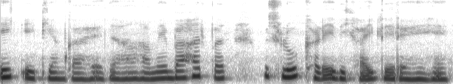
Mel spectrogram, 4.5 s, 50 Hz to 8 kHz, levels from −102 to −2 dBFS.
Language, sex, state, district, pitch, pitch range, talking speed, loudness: Hindi, female, Chhattisgarh, Korba, 180 Hz, 170-200 Hz, 200 wpm, -28 LUFS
